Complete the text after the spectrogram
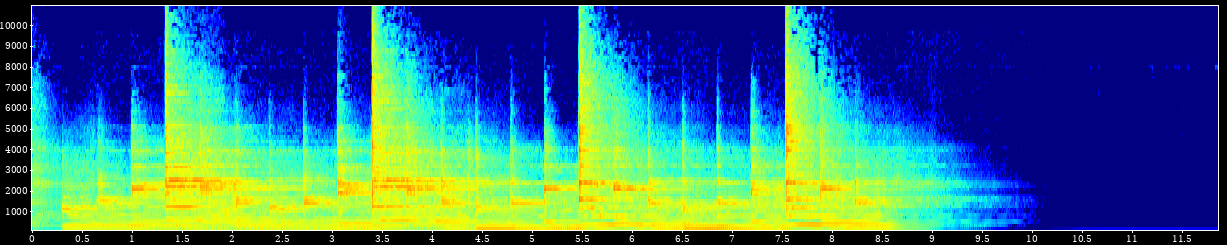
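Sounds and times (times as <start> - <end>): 
sad slow Spanish indie music: 0.0 - 9.0.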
